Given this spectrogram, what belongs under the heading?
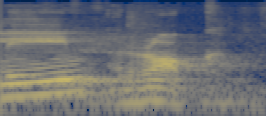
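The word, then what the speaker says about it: Kleinrock: है इसने किया था लियोनार्ड में लीन रॉक यहां पर के साइलेंट है उसके नाम है ठीक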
